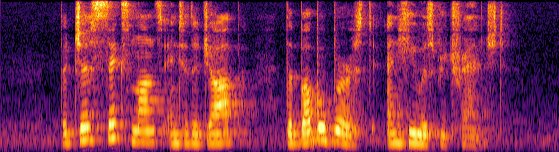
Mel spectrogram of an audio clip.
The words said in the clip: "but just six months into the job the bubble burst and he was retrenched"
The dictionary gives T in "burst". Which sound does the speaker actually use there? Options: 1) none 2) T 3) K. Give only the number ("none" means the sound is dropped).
2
